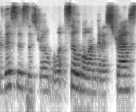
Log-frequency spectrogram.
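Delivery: ordinary delivery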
